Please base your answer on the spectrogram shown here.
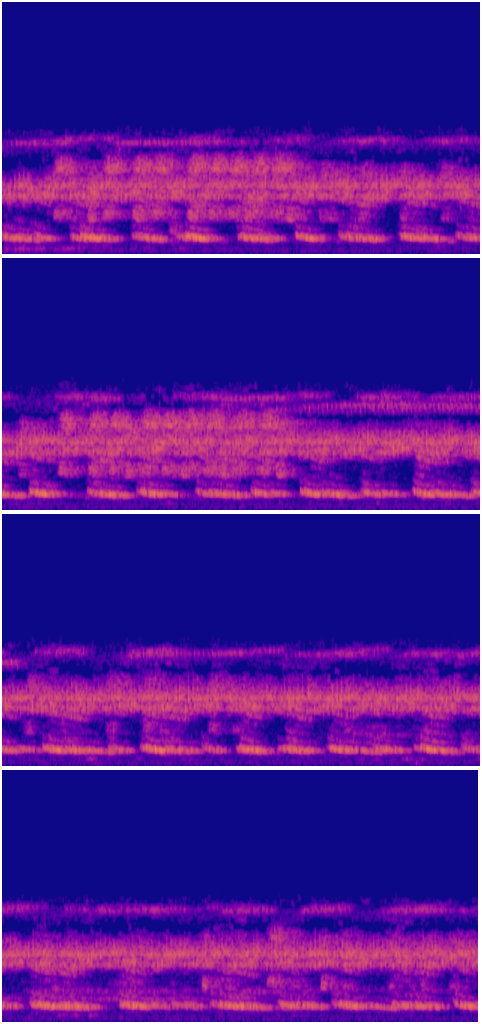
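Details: Frogs calling at night by a lakeside: short, slightly falling croaky notes repeated two to three times a second, several callers overlapping, over a constant high, shrill drone from other night creatures.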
